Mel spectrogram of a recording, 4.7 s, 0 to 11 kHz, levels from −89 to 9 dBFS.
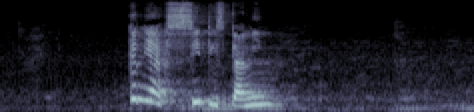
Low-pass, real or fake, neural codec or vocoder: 9.9 kHz; real; none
